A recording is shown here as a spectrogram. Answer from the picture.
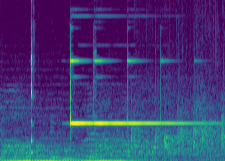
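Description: Game show countdown timer: one last tick in a twice-a-second ticking, then about two-thirds of a second in, a bright sustained chime rings out to signal time is up. It plays over a low electronic music bed that fades out as the chime sounds.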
